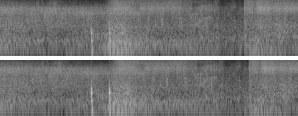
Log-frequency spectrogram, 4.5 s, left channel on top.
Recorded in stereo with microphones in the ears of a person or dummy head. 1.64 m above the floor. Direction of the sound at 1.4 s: 35° right (ahead or behind).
